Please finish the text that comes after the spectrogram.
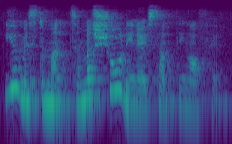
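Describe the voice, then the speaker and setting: A woman's voice: medium pitch, sing-song, fast talker, lightly acted. A woman voicing an earnest young heiress in a period novel, speaking formally and urgently. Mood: alarmed, questioning. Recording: echoey room.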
